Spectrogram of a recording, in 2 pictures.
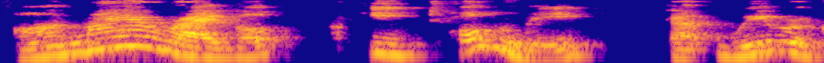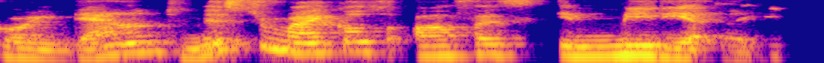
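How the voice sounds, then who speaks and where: A woman playing a quick-witted schoolteacher in an old-time radio comedy, with a dry, wisecracking delivery. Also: lowish voice, big pitch swings, poor audio. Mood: wry. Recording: remote home recording over video call.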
